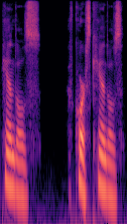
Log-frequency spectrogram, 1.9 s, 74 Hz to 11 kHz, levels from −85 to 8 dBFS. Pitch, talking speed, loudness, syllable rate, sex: 155 Hz, 125 wpm, -20 LUFS, 4.7 syllables/s, male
